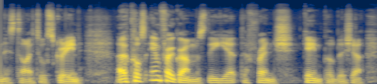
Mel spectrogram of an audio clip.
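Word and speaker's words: Infogrames: I'm saying that right I've always said infograms and when I found out that they were French um that kind of cemented it in my mind that that was the correct pronunciation I've heard people say infog graes I don't think that's right I haven't checked this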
